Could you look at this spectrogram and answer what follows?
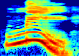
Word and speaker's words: mi: so very good and the low note we call me and it's spelled m-i okay and the hand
